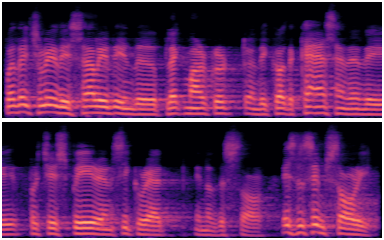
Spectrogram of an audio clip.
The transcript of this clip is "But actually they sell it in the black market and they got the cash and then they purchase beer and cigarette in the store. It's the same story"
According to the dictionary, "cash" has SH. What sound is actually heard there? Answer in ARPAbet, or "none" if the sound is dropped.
S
